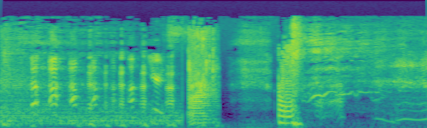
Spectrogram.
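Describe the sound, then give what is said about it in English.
Someone blows loud raspberry-style mouth fart noises: a buzzy vocal stretch followed by two sharp, sputtering bursts, with brief voiced sounds trailing off at the end. “I'm sure he was so happy with all your fart noises.”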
